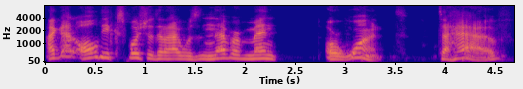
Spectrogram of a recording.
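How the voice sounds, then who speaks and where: A professional photographer in his sixties from Naples, Italy, tells personal stories as a guest in a casual interview, speaking with an Italian accent and repeating phrases for emphasis. His voice sits high with lively intonation, normal speed, vocal fry and a sharp tone.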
